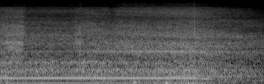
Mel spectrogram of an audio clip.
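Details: Electrolux Z1010 (twin turbo) vacuum after refurb, tested with hose and extension tool; steady high motor whine with clean airflow rush holds even then winds down; runs smoothly, normal.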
